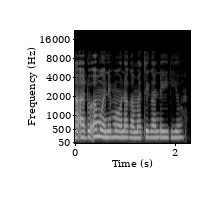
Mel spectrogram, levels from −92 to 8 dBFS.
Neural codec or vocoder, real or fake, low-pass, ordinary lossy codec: vocoder, 22.05 kHz, 80 mel bands, Vocos; fake; none; none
